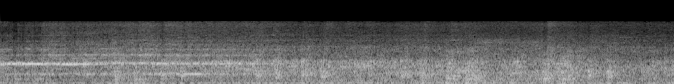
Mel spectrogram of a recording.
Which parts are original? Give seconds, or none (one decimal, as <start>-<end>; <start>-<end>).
0.0-3.8; 6.2-6.7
